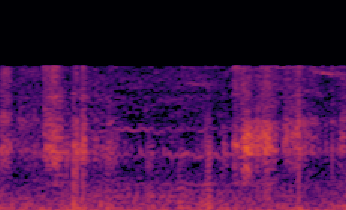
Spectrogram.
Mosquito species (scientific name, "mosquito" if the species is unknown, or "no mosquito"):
mosquito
